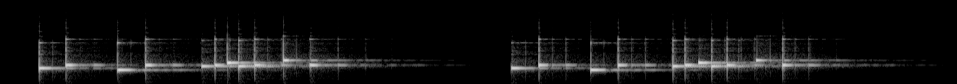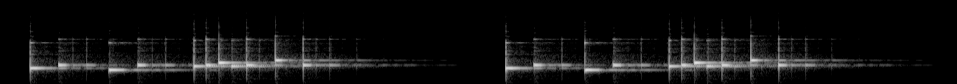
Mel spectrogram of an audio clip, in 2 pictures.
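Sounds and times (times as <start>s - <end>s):
phone ringtone: 0.4s - 4.1s, 5.1s - 8.8s, 9.9s - 13.5s, 14.6s - 18.6s.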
